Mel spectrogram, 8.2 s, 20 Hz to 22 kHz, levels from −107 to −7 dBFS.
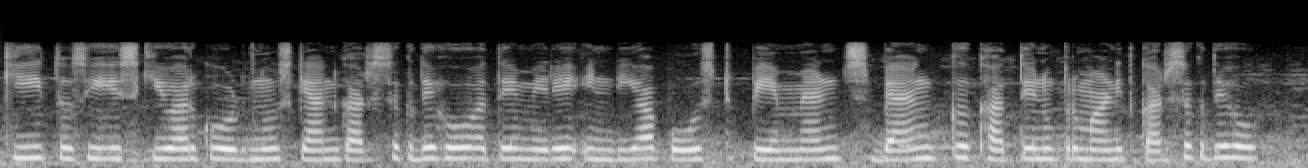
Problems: none marked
